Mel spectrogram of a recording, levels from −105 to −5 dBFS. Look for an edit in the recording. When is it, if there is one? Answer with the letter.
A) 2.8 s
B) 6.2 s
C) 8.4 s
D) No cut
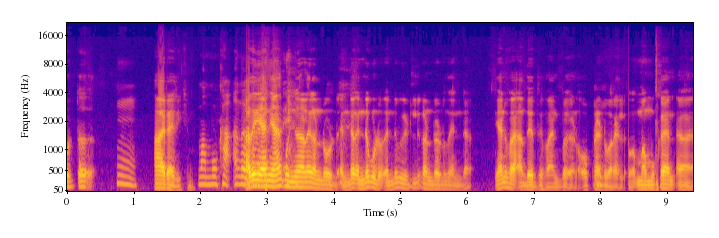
C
